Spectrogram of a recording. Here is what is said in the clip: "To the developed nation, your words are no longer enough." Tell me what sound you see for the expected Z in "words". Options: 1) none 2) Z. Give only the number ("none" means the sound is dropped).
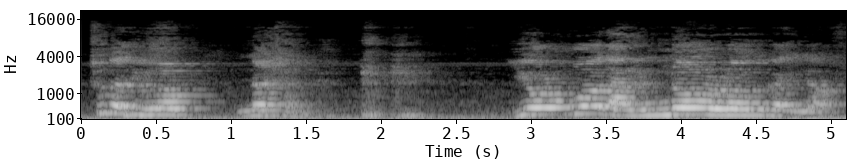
1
